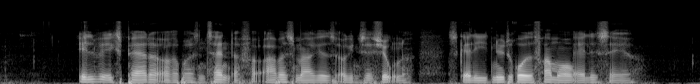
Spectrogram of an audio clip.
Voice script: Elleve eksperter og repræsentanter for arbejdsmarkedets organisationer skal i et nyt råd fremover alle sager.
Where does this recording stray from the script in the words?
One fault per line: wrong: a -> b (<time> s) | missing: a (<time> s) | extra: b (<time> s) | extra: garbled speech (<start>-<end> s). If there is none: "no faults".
no faults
